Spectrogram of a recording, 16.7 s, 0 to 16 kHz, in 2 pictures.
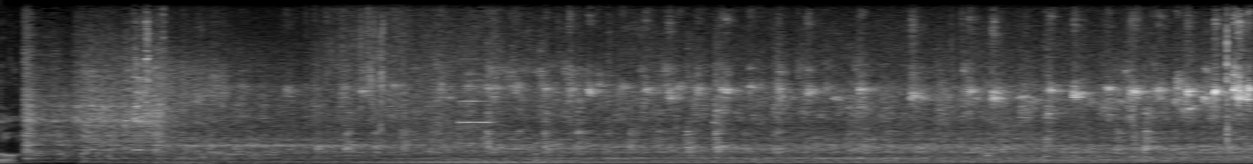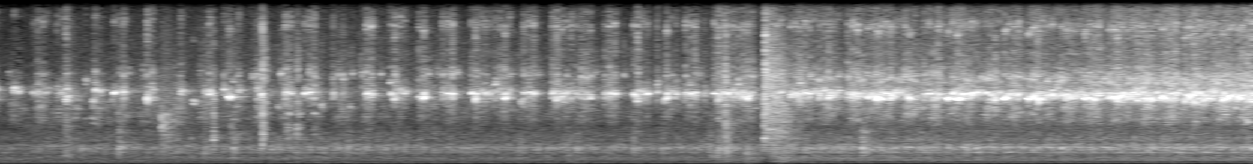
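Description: A Mercedes W210 E300 Turbodiesel's turbocharged inline-six diesel starts after glow-plug preheating, with a brief rise in revs about three seconds in. It then settles into a steady idle with the typical diesel nail clatter, growing louder toward the end.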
